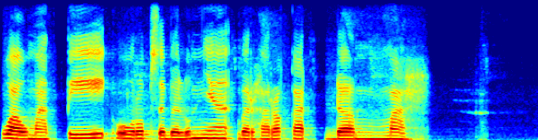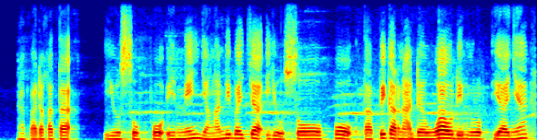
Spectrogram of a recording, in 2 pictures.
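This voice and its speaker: A woman's voice: mid-range voice, little pitch movement, takes it slowly, a little mellow, dull audio. An Indonesian woman teaching a lesson on Quranic long vowels, patiently repeating each example and drawing out the long sounds.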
